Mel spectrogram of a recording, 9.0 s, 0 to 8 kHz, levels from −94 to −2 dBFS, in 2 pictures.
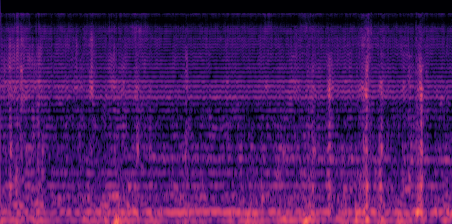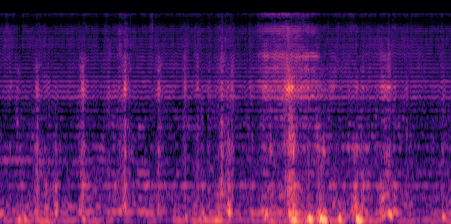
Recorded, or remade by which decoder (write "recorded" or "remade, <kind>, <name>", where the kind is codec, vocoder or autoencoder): remade, vocoder, BigVGAN v2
